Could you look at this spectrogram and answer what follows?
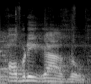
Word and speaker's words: obrigado: that's not thank you how do you say thank you Obrigado if you're a male nobody got if you're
